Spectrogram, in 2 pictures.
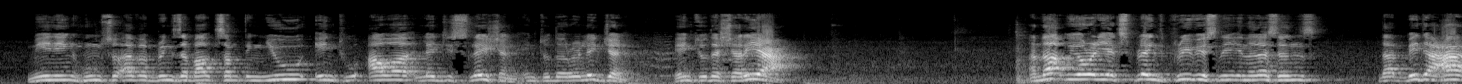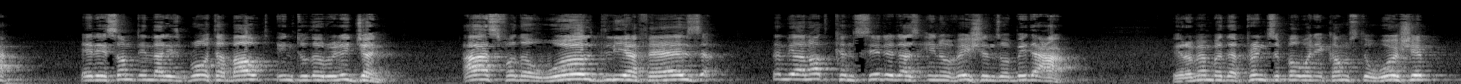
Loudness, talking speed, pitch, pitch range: -14 LUFS, 120 wpm, 200 Hz, 190-215 Hz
